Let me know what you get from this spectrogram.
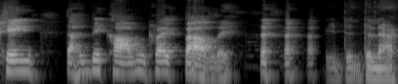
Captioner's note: laughter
